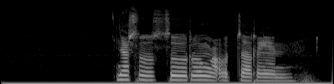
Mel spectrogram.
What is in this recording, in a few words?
Ilocano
